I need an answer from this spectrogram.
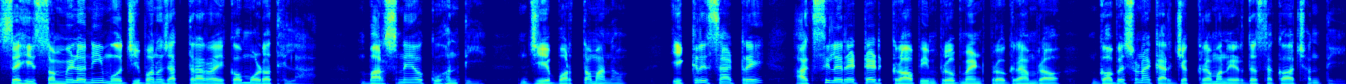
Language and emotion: Odia, neutral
